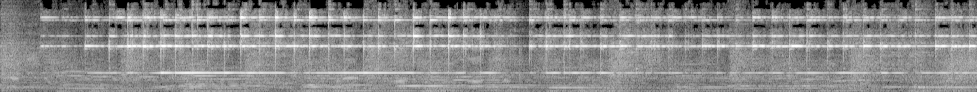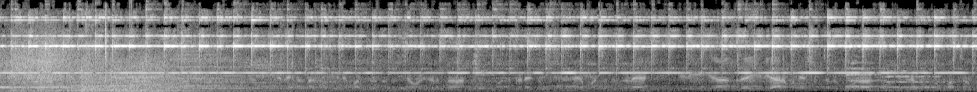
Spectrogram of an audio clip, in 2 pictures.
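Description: A puja hand bell rung continuously, a steady high ringing throughout. Music plays beneath it for roughly the first twelve seconds and then drops away.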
